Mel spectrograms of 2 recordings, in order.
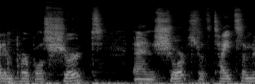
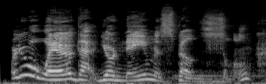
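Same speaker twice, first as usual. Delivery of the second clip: higher, theatrical disbelief; haughty showman; 8 semitones higher, 5 dB louder than usual. Acted. Showman questioning Zook about the spelling, haughty. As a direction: query it with pompous puzzlement. Zin questions the misspelt name.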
